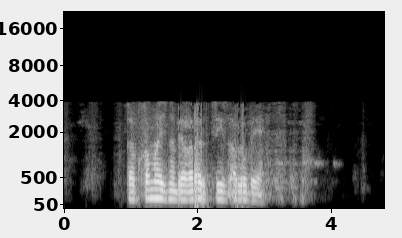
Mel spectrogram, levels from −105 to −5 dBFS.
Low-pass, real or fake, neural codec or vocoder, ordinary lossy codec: 7.2 kHz; real; none; AAC, 16 kbps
